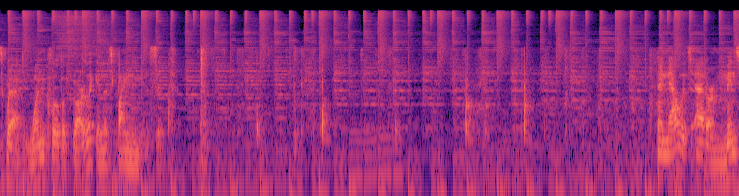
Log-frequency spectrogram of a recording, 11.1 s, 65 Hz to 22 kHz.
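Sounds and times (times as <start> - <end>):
background music: 0.0 - 11.0
knife knocking on wooden board: 2.6 - 5.1, 6.9 - 8.1.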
